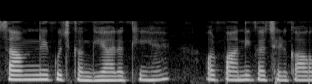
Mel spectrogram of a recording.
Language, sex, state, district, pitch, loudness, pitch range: Hindi, female, Uttar Pradesh, Lucknow, 210 Hz, -20 LUFS, 200-225 Hz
